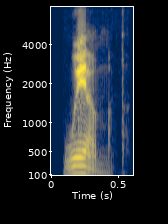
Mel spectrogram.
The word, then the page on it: wimp: American English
